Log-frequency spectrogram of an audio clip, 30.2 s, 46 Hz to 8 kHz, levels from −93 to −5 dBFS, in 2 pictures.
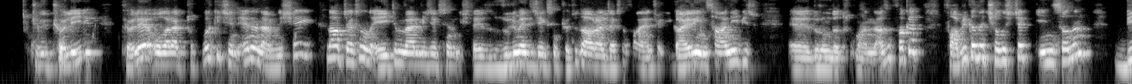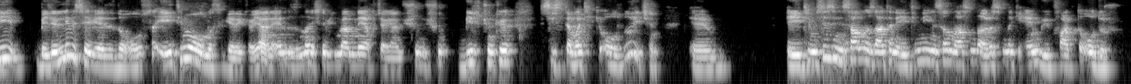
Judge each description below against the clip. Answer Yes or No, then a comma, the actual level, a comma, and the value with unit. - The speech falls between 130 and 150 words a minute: Yes, average, 135 wpm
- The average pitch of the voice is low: No, medium, 175 Hz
